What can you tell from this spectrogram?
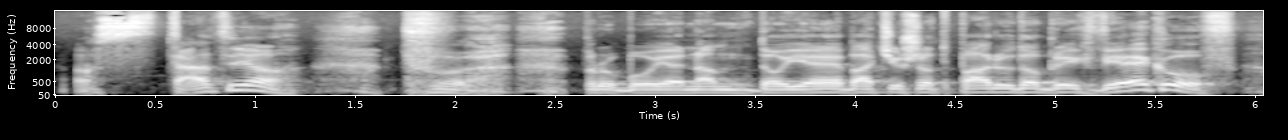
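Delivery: lightly cheerful, drawn out; a touch of glee. Acted. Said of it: "odpowiedział radośnie śmierć". (radośnie, z przeciągnięciem)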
